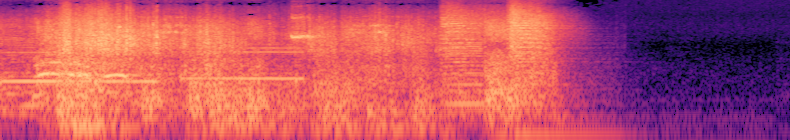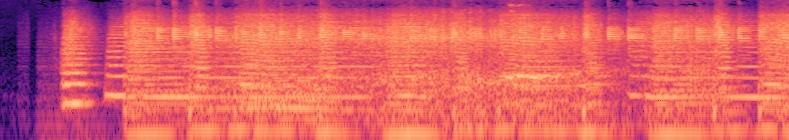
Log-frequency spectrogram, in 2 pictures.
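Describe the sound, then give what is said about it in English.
A building is destroyed with loud smashing and crashing: a long run of dense debris noise, then about two seconds of silence, a single thud, and another long stretch of crashing. “Now destroy the building.”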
